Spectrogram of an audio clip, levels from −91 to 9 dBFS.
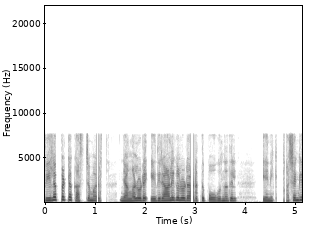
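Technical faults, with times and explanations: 1.02–1.27 s, 2.90–3.17 s, 4.63–4.85 s, packet loss on an ADPCM call: scattered hard-edged holes (about 180, 120 and 180 ms lost) near "ഞങ്ങളുടെ എതിരാളികളുടെ". The decoder's predictor and step size drift from the sender's, so speech returns briefly distorted.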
